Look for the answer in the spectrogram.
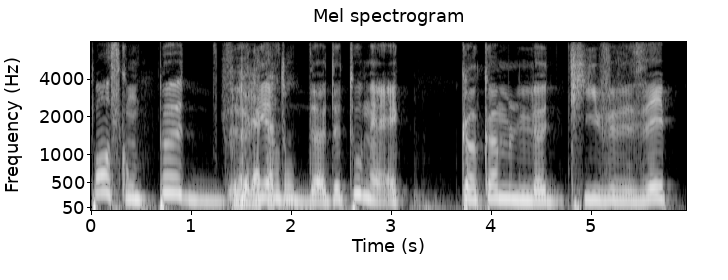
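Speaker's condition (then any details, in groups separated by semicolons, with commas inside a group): Stuttering; stuttering since early childhood at school, speech therapy helped, told elimination almost impossible; age 28, lives with stuttering and accepts it; stuttering persists, described by him as an accent; repeated sounds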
